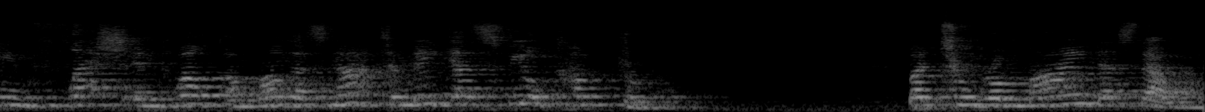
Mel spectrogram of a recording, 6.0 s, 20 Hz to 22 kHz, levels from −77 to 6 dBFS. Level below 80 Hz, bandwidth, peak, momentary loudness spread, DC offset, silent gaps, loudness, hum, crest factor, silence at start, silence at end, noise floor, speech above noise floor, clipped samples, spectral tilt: -74 dBFS; 15 kHz; -22 dBFS; 7 LU; under 0.1%; none; -39 LUFS; none; 18 dB; 0 s; 0 s; -68 dBFS; 30 dB; under 0.1%; -5 dB/octave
